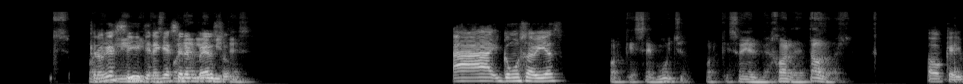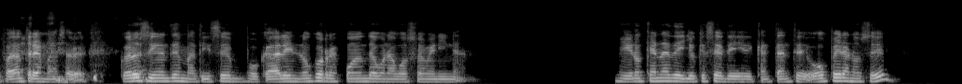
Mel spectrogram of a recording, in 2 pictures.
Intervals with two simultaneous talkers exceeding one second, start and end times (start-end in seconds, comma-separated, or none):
0.9-2.3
